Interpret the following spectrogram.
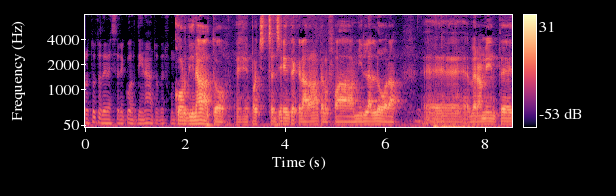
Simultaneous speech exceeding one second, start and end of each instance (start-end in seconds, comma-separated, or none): none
